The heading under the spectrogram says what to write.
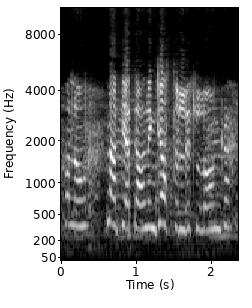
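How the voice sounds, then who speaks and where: An actress playing an anxious, submissive young wife in melodramatic 1930s radio style, on a muffled old recording. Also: female voice, extremely high pitch, fairly even intonation, brisk, music in the background. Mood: pleading, weary. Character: anxious, submissive young wife hiding dread from her husband.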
